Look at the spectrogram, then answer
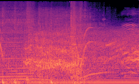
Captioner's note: tires screech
